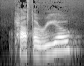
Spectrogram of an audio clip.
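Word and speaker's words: cathario (καθαίρω): If you want to know how to say it, phonetic spelling, cathario.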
